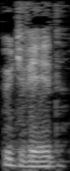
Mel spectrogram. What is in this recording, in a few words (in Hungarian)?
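"ugyved", Hungarian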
